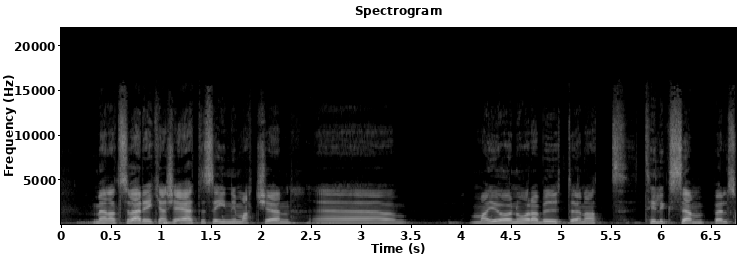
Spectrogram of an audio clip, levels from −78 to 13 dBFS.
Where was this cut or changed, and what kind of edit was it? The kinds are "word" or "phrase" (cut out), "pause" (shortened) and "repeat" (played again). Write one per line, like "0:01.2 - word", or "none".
0:04.0 - pause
